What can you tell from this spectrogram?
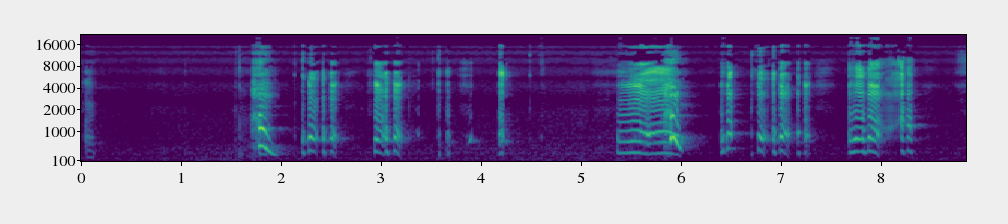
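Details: Laughing: bursts of laughter broken by short, sudden voiced catches, hiccups interrupting the laugh; hiccups.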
